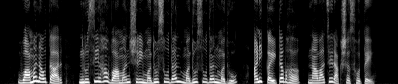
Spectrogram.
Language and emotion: Marathi, neutral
